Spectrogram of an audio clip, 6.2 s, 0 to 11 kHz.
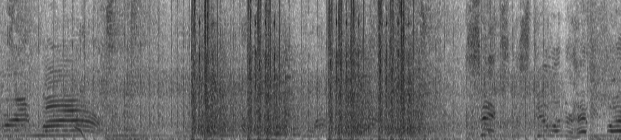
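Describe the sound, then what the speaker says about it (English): In the World War II shooter game Men of Valor, dense machine-gun and rifle fire rattles continuously at close range with heavy bursts throughout. Shouting soldier voices come over the battle noise. "6, we're still under heavy fire from those bunkers."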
